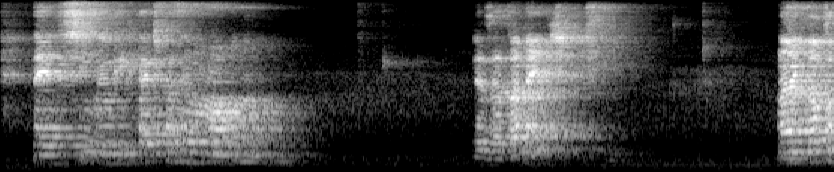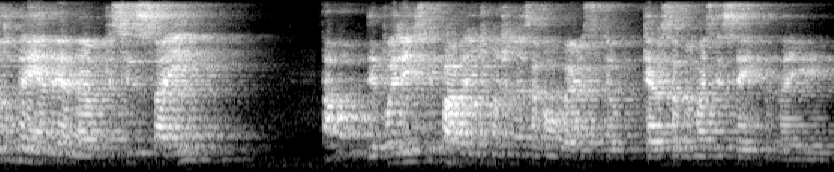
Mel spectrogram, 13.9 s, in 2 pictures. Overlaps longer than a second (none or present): none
